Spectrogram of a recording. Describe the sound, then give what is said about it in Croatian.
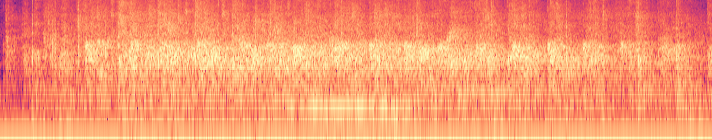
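Warm applause from councillors and other attendees at a county assembly session: dense, loud, steady clapping from many hands that carries on evenly throughout, with no talk over it. “kao i ostali prisutni, jednim toplim aplauzom.”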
